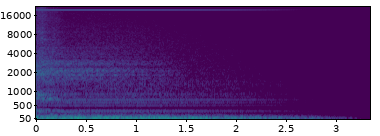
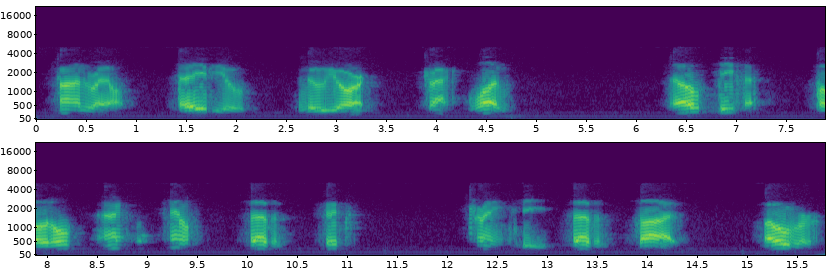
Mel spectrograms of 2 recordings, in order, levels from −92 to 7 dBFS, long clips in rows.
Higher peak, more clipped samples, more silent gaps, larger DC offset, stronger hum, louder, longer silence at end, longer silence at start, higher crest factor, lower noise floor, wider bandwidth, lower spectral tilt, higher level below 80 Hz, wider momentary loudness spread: second, -34 dBFS vs 0 dBFS; neither; neither; neither; neither; second, -55 LUFS vs -17 LUFS; first, 0.5 s vs 0.1 s; second, 0 s vs 0.2 s; about the same, 16 dB vs 18 dB; first, -79 dBFS vs -74 dBFS; first, over 20 kHz vs 3 kHz; second, -3.5 dB/octave vs -7.5 dB/octave; first, -52 dBFS vs -86 dBFS; second, 14 LU vs 19 LU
